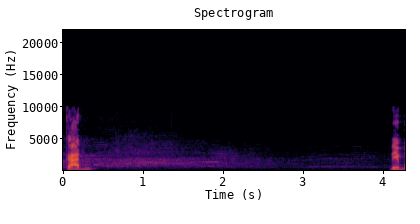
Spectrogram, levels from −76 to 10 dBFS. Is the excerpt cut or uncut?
uncut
